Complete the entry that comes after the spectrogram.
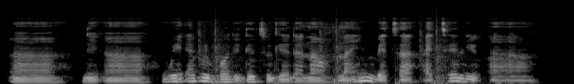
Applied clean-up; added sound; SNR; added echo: none; Slam; 16 dB; none.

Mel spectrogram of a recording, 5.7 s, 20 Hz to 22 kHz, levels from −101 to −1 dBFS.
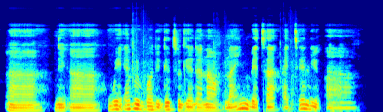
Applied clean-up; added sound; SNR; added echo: neural mask model RNNoise.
